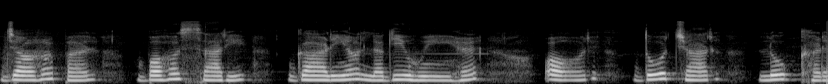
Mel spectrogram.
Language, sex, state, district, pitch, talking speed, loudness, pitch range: Hindi, female, Uttar Pradesh, Jyotiba Phule Nagar, 205 Hz, 100 wpm, -17 LUFS, 195-225 Hz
